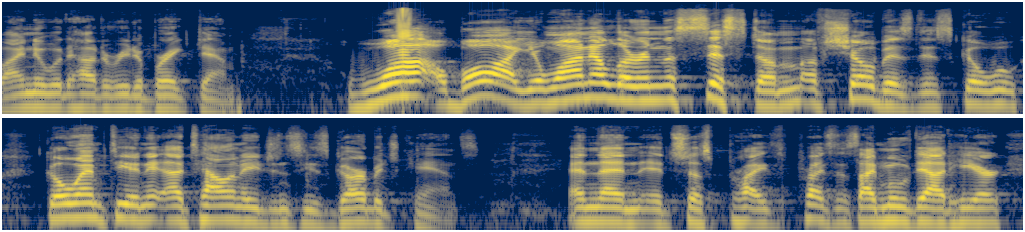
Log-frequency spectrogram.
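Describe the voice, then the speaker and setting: A brash man in his fifties holds forth on a panel, animated and full of comic asides. His voice sits a little high for a man. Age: 50s. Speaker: actor on a panel. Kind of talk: panel talk to an audience.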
